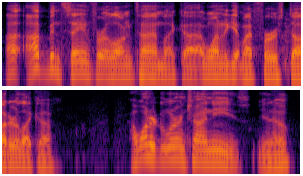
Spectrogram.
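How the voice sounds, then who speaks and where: A man's voice: a little high, a little fast, dry recording. A man in his thirties co-hosting a podcast, talking in a loose, self-deprecating, slangy way. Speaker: podcast co-host. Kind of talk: casual video call chat.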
